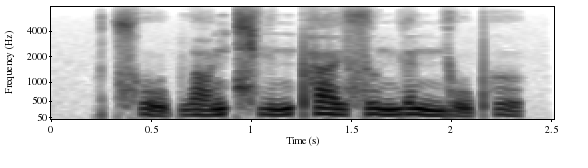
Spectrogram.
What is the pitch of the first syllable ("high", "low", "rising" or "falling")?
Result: low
